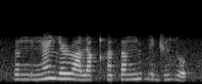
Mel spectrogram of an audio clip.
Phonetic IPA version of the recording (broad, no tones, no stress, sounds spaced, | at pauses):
ə ŋ e ŋ æ̃ ʎ ʌ ɭ ɑ l i qʰ ə̃ θ ʌ ŋ ʉ ɡ ɛ d͡ʒ ʉ ʎ o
